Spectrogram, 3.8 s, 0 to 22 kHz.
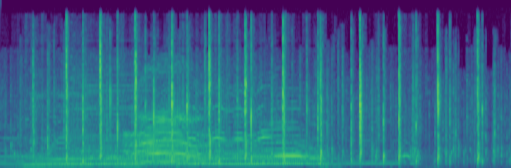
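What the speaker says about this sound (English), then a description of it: "Another round of applause, please." Outdoor crowd at an Earth Action Rally in Salt Lake City, 2025, giving a round of applause: whoops and cheers ring over steady clapping at first, then thinning into scattered claps that fade out.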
